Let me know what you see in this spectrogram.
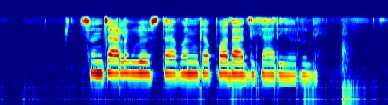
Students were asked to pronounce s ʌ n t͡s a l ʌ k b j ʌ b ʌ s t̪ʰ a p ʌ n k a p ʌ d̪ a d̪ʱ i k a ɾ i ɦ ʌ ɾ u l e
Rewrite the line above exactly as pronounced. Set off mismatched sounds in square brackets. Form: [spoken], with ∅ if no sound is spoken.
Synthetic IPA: s ʌ n t͡s a l ʌ k b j ʌ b ʌ s t̪ʰ a p ʌ n k a p ʌ d̪ a d̪ʱ i k a ɾ i ɦ ʌ ɾ u l e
